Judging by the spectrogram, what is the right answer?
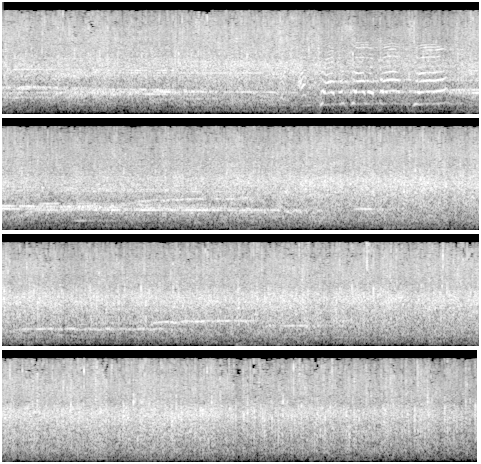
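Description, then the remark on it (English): Sustained audience applause at a live show fills the whole stretch, a dense, steady clatter of many hands clapping at an even loudness, with a few whistles or cheers rising briefly early on. “A big, huge round of applause”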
